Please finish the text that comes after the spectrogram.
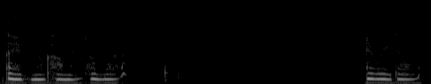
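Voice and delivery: soft, hushed betrayed lover; heartbroken whisper. Pretend. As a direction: whisper each reproach softly, wounded. Player voices betrayed character in whisper.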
